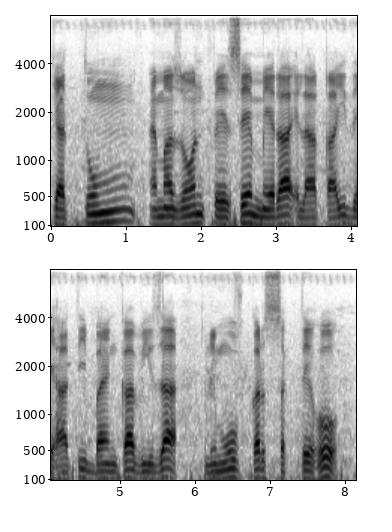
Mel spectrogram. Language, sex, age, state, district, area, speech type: Urdu, male, 60+, Uttar Pradesh, Shahjahanpur, rural, read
